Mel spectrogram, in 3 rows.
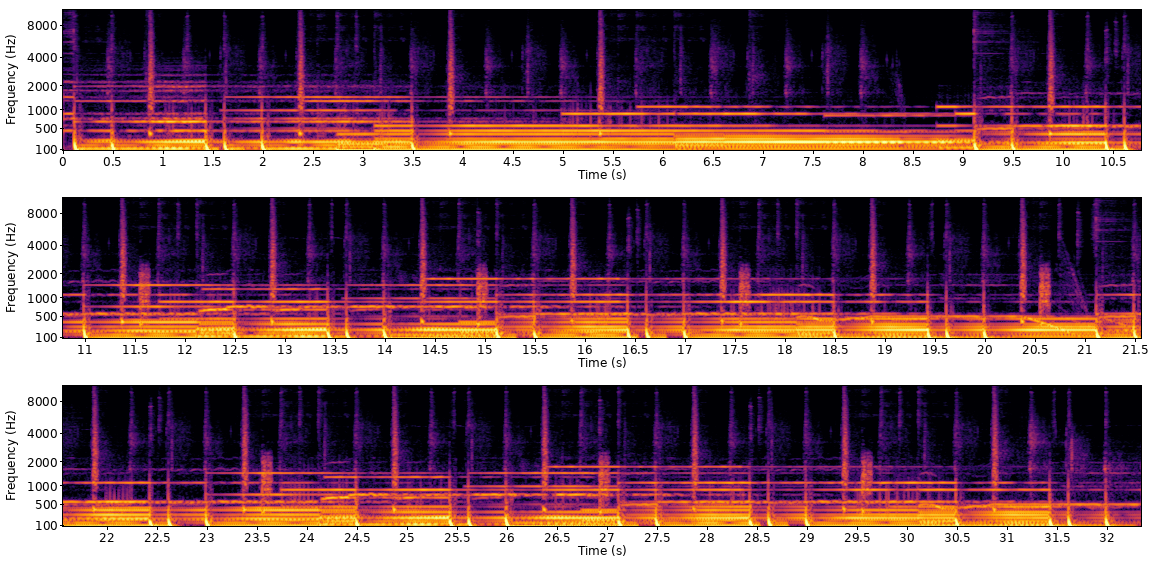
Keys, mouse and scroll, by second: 18.5 double click.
